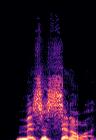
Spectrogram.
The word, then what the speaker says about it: Mississinewa: M-I-S-S-I-S-S-I-N-E-W-A. Mississinewa.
